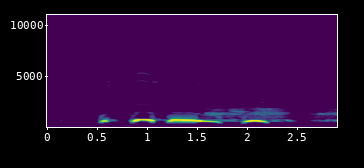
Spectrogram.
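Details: Spotted dove call played to stir training males: a single four-part coo, with a brief note, a rounded hoot, a drawn-out rough descending coo and a closing rounded hoot, then soft higher chatter in the background.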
